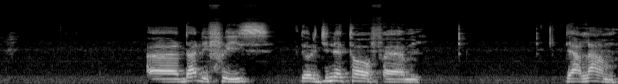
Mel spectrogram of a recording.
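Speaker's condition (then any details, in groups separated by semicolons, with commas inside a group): No condition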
